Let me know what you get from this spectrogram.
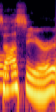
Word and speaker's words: Saucier: S-A-U-C-I-E-R. Oh. Saucier, it might be. – Oh, Saucier! – I'm giving him the French pronunciation.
